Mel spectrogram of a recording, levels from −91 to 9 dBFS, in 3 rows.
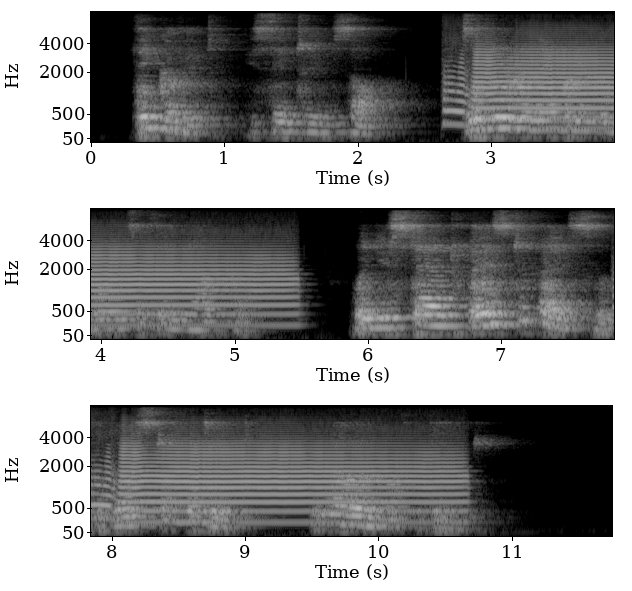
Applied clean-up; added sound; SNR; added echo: none; Trumpet; -2 dB; reverberation time 0.7 s.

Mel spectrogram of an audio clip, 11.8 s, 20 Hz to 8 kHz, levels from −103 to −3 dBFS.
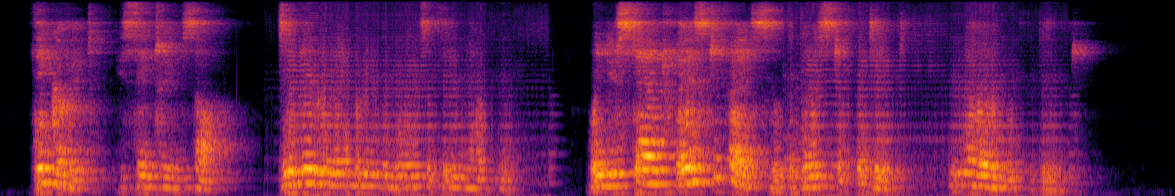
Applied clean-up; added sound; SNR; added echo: neural separator model SepFormer DNS4.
